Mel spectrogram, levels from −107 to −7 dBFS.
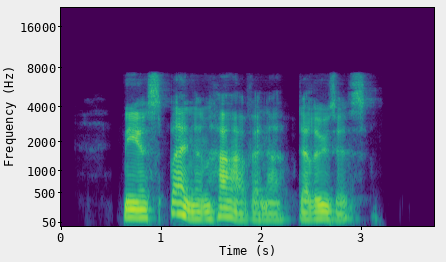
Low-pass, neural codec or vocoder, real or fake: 7.2 kHz; codec, 16 kHz, 4.8 kbps, FACodec; fake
